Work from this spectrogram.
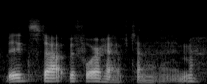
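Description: A man's voice: mid-range voice, big pitch swings, takes it slowly, gravelly, darkish tone, slightly rough. A young adult man giving casual, joking gameplay commentary, often repeating his phrases over and over. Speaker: game streamer. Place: bedroom, indoors. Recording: dull, lo-fi webcam stream audio.

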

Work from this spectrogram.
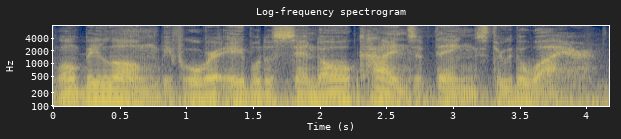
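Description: An actor playing a commanding, earnest leader in a video game, briefing his porter in a deliberate, emphatic, authoritative way. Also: low voice, expressive, over music. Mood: assured, matter-of-fact. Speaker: mission commander. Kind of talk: cinematic video game exposition.

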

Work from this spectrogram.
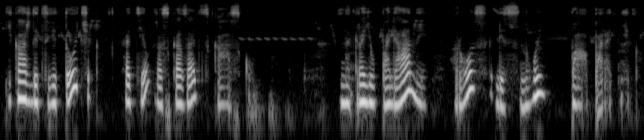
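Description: A woman narrating a scripted fairy tale for children in a soft, breathy, gentle and unhurried storytelling manner. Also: lowish voice.

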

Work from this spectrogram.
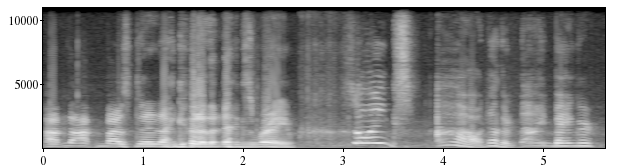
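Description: Excitable man with a gravelly voice. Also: slow pace, slight background noise. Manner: excitable, laughs often, jumps between squeaky highs and low growls. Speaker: gaming channel host. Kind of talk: casual arcade gameplay commentary.

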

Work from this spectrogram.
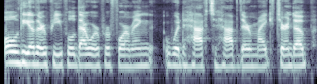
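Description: Casual podcast guest, young woman, second-language english, lots of ums, pretty low voice. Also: flat delivery, normal speed. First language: not English. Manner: hesitant, many fillers.

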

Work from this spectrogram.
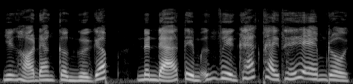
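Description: A woman's voice: medium pitch, lively intonation, moderate pace, dry recording, clean studio sound, lightly acted. A woman voicing a kind, earnest young friend in a cartoon drama, reassuring.

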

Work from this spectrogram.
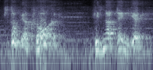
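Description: An actor playing a loyal, warm-hearted Irish seaman in a radio drama, with colourful turns of phrase. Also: sits high, animated, moderate pace, faint music behind. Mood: indignant. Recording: roomy, faintly noisy radio drama.

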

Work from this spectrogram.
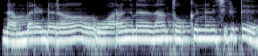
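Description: A woman's voice: sits high, steady tone, fast talker, darkish tone. A woman with a Kanyakumari Tamil accent voicing cartoon characters in a comedy.

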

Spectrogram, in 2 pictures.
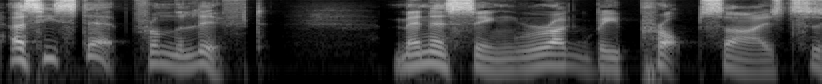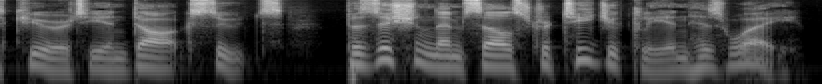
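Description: A male narrator reads a thriller novel as an audiobook. His delivery is measured and dramatic, in the manner of scripted storytelling. The recording is close and dry, with very little room in it. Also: medium pitch, animated, gravelly, no echo.

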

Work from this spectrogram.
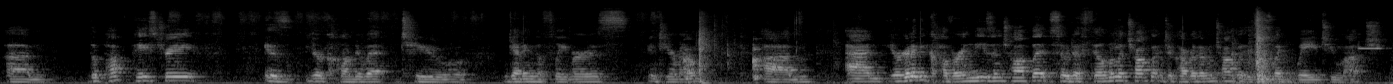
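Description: A man's voice: mid-range voice, normal speed. A man hosting a casual live cooking demonstration, chatty and joking with campy asides. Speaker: cooking show host. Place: home kitchen, indoors. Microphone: camera a few steps away. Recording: echoey, distant, noisy kitchen with dish clatter.

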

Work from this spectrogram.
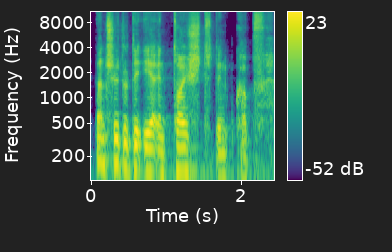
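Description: A man narrating a scripted fairy tale in a measured, expressive storyteller's manner. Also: mid-range voice, slight background noise.

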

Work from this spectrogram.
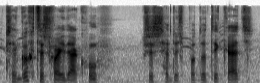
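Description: A man's voice: medium pitch, moderate pace, bright, forceful tone, a little hiss or hum, lightly acted. A young man playing a haughty, mocking figure of envy in a radio play. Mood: scornful. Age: young adult. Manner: mocking, scornful. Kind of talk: amateur radio play acting.

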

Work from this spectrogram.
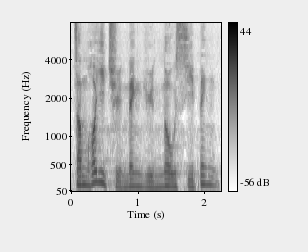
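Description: Doting Chinese emperor. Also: male voice, medium pitch, expressive, unhurried. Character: doting, indulgent emperor of Tang China. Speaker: radio drama actor. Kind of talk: Cantonese historical radio drama acting.

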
